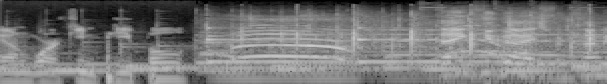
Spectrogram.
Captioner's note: people cheer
